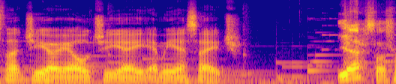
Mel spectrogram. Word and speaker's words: Gilgamesh: Wait, but, I how'd you mean, pronounce that? Gilgamesh?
